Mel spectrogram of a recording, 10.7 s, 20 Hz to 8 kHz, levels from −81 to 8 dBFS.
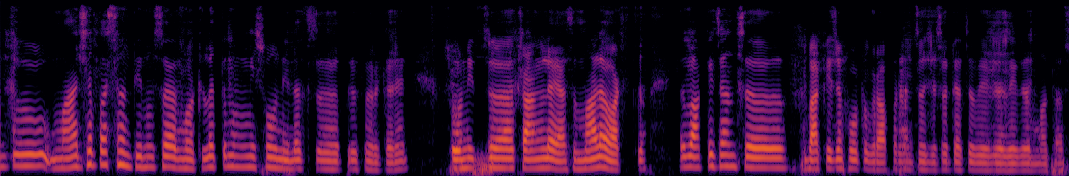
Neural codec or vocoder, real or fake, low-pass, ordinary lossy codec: codec, 44.1 kHz, 3.4 kbps, Pupu-Codec; fake; 7.2 kHz; none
